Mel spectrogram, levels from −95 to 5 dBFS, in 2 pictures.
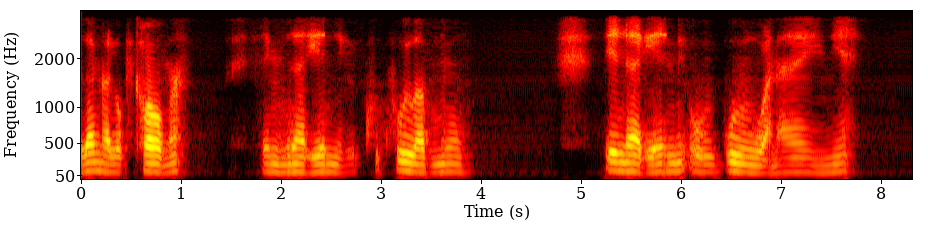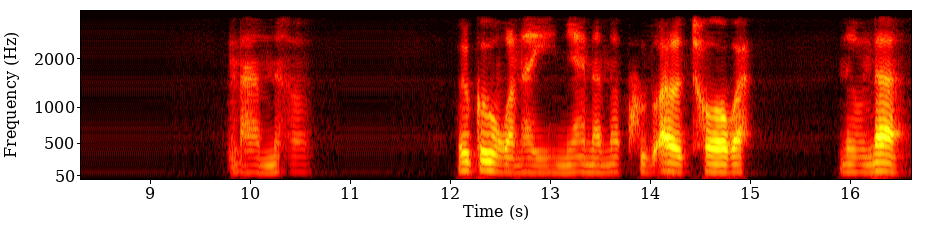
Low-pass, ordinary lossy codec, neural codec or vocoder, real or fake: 3.6 kHz; none; codec, 16 kHz, about 1 kbps, DyCAST, with the encoder's durations; fake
